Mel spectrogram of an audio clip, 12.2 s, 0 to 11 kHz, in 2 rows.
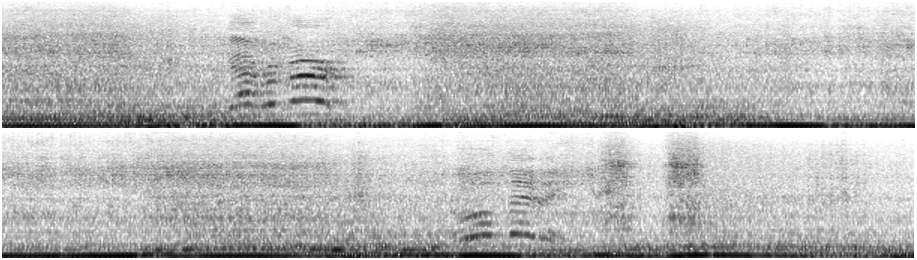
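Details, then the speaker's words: Mini truck driving in fourth at about 55: rough raspy low drone swelling with revs, flat popping edge, exhaust at the back rattling; exhaust leak. "right where i was sticking that and it's getting blown around where the exhaust leak is she's bad uh sounds like some of the exhaust at the back's rattling now"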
